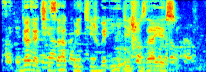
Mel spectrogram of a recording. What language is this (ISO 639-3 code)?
kin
